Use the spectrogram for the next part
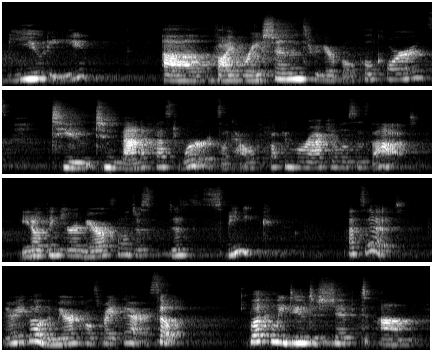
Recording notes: I may sound like I'm doing the podcast inside a tin can, because I did in fact make this in a tin can.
